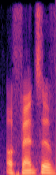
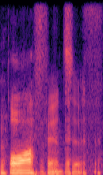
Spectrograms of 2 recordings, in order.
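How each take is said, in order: First: The stress is on the second syllable. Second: The stress is on the first syllable. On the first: Rude or insulting. "not offensive like our commentary" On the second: Attacking, playing to win. "you got to hit the O's a little bit differently"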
